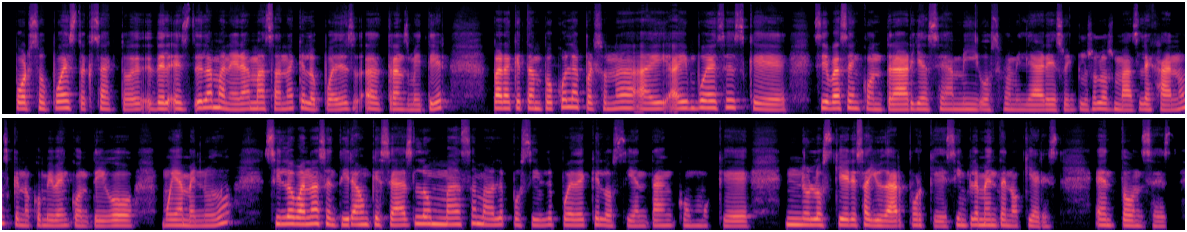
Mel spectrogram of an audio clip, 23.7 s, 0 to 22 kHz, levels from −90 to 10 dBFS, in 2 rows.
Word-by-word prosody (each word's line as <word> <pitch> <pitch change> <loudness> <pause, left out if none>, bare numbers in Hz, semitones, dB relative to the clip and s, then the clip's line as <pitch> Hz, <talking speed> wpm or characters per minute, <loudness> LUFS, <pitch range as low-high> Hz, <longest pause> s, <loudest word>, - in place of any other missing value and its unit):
Por 215 0 +4
supuesto, 225 +1 +1
exacto. 200 -2 -4
Eh, 195 +1 -2
del 210 0 +6
es 210 -2 0
de 235 - +3
la 255 - +5
manera 200 -6 +3
más 215 0 +2
sana 205 +3 -2
que 235 - -3
lo 190 -3 -1
puedes, 190 +4 -2
ah, 210 -3 +2
transmitir 195 +4 0 0.4
para 225 0 +7
que 230 +1 -1
tampoco 220 +2 0
la 265 -1 0
persona 220 +2 0
hay 210 +1 +2
hay 230 - +5
veces 245 +2 +1
que 185 -6 -1 0.3
sí 230 - +1
vas 220 0 +6
a 235 - +4
encontrar, 190 -3 +5
ya 195 -1 -2
sea 190 0 -4
amigos, 185 -1 -7
familiares, 175 -1 -1
o - - -6
incluso 180 +2 -9
los 200 -1 -3
más 175 -2 0
lejanos, 185 +6 +1
que 215 - -5
no 180 -2 -8
conviven 185 0 -3
contigo 180 0 -2 0.3
muy 195 0 -2
a 190 - +3
menudo, 185 - -5 0.3
sí 240 - -1
lo 240 0 +4
van 230 +1 +6
a 250 - +6
sentir, 215 -2 -1
aunque 220 0 0
seas 205 +1 0
lo 240 0 +1
más 225 0 -1
amable 220 -3 -2
posible, 210 -2 -8
puede 195 -1 -2
que 215 +1 -5
lo 185 -3 -4
sientan 180 +1 -5
como 175 -1 -13
que 170 -1 -4 0.3
no 210 -1 0
los 205 -1 +1
quieres 200 -1 +2
ayudar 180 -4 +4
porque 190 -5 -8
simplemente 195 +1 -2
no 170 0 -7
quieres. 155 -5 -7 0.4
Entonces, 180 -5 -4
200 Hz, 180 wpm, -23 LUFS, 185-220 Hz, 0.4 s, para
